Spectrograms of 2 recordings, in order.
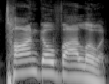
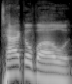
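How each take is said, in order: First: The g is nasal, like tongo. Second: The g is a hard g, like tag. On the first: The speaker calls it right. "the Polynesian culture doesn't pronounce the G the way that we do" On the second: The speaker calls it wrong. "everybody says it"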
